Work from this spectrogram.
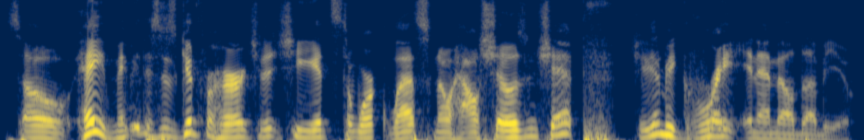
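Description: A man talking casually and animatedly as a podcast co-host, full of quick asides. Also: medium pitch, sing-song, no room sound. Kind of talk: casual wrestling chat.

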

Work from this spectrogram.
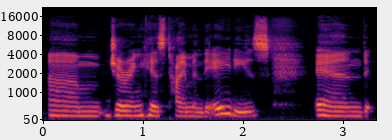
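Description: A woman's voice: low-pitched, level tone, slow pace, dry recording. A woman from the Philippines speaking casually as a writer on a panel, informal and thinking aloud. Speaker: panel guest, audio drama writer.

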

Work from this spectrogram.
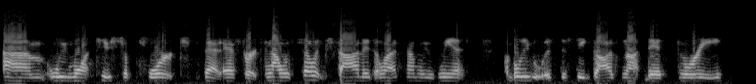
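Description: A woman in her fifties telling stories in a chatty, animated, rambling and self-deprecating way, as an interview guest. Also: deep voice, moderate pace, no echo, rough recording. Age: 50s. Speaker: guest author and college English teacher.

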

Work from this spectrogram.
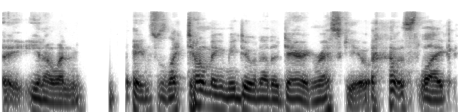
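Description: A man talking casually as a podcast co-host and game master, in a halting, self-interrupting way. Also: low-pitched, breathy edge. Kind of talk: casual panel chat.

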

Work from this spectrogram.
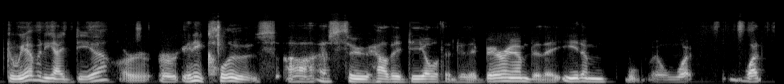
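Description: A man with a gravelly voice talks loosely, rambling through fillers and restarts. His sound is dull and dry. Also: mid-range voice, a little mellow, no room sound. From Oregon. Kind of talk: casual discussion.

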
